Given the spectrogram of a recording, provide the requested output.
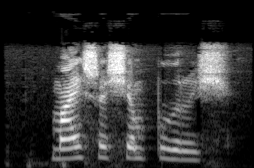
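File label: "майшасьӧмпырысь", Komi, female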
